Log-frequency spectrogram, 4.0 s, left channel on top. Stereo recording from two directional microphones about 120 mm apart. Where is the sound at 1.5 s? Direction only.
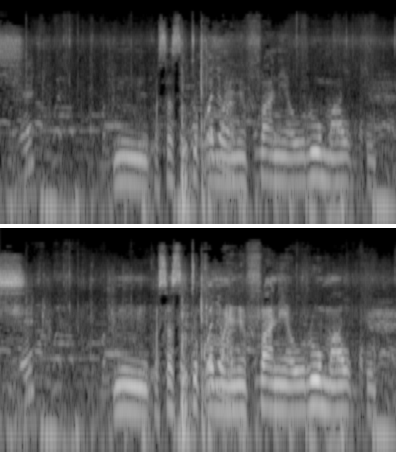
Centre (ahead or behind).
